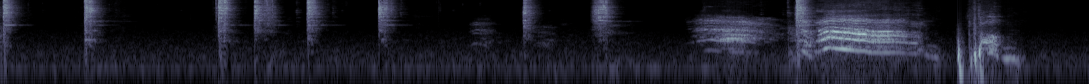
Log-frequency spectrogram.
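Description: Sword-fight sound effect: a string of sharp, unevenly spaced metal blade clangs, about nine strikes, some of them ringing briefly. Near the end a voice yells for about two seconds, then one last clash.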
